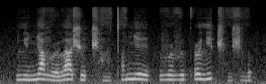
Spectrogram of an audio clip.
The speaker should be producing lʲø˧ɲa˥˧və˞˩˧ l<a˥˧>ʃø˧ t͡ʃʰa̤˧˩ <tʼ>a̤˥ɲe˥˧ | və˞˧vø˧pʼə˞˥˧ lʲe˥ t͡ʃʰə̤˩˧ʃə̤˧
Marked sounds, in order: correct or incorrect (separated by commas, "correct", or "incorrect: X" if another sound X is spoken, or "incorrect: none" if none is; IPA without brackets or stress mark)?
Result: correct, correct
